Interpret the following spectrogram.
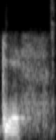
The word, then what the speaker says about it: GIF: Nar but I think GIF it's only the J the G is only a j sound when it's Jeff an EO I listen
